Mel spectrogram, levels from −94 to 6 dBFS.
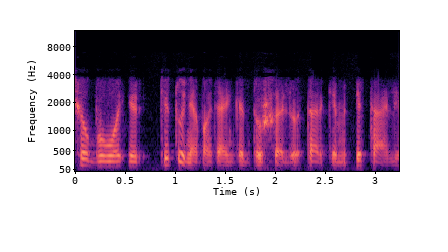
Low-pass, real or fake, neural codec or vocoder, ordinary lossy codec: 7.2 kHz; real; none; AAC, 64 kbps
